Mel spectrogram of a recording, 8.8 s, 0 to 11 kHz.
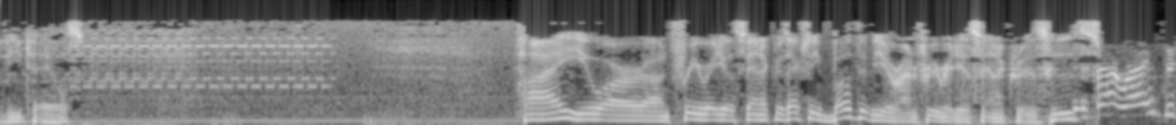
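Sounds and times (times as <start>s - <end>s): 
speech: 0.0s - 1.0s, 3.9s - 8.8s
telephone ringing with buzzy electronic tone: 0.3s - 2.6s.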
